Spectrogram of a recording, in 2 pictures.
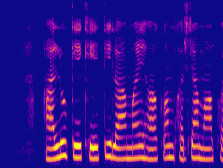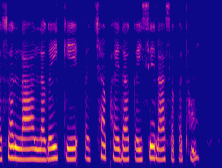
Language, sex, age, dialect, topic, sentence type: Chhattisgarhi, female, 18-24, Northern/Bhandar, agriculture, question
